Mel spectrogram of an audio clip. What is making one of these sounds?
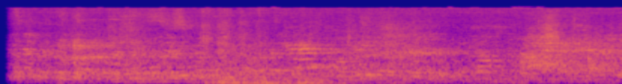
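A chair scrapes and knocks on a stage floor.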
